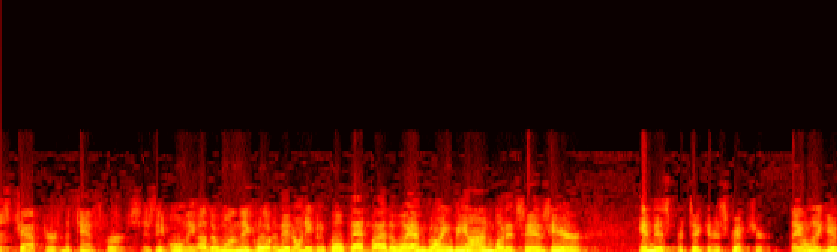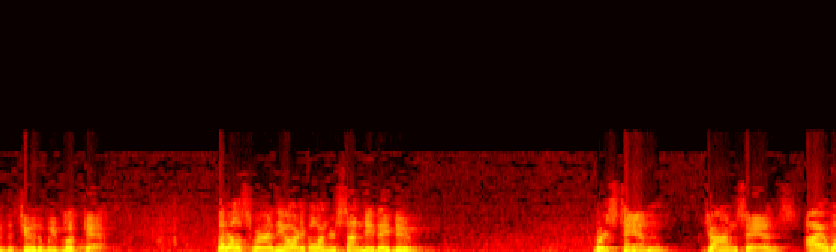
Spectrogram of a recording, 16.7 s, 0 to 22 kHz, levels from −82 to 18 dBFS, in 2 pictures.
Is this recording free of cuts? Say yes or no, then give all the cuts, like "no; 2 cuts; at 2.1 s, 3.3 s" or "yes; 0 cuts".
yes; 0 cuts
